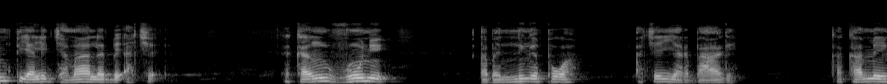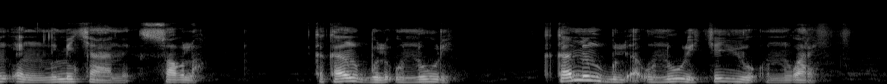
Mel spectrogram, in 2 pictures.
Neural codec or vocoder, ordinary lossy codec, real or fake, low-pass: none; MP3, 64 kbps; real; 7.2 kHz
